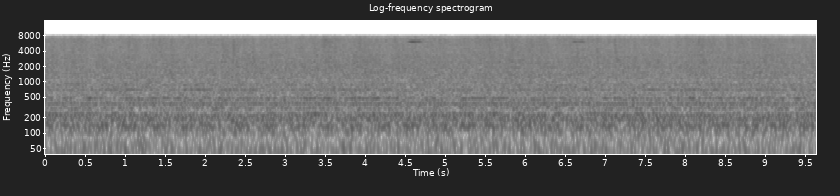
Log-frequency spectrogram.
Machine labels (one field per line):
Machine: fan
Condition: abnormal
